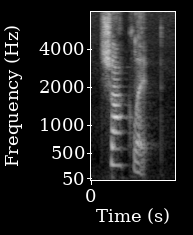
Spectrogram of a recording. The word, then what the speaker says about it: chocolate: Now, as you can hear, there are only two syllables in this word, the way I'm pronouncing it. – Chocolate. – You start with a ch sound and then you open it to the a as in father.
